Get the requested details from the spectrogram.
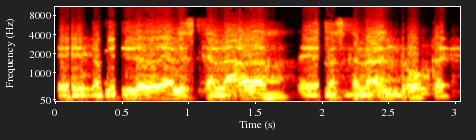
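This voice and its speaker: This man has a plain, everyday voice at medium pitch, with fairly even intonation. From northwest Mexico (Hermosillo, Sonora). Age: 30s. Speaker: tech education entrepreneur. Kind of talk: radio interview.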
